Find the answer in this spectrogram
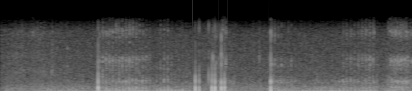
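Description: A tabby cat purrs steadily, a low, even rumble pulsing rapidly throughout.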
